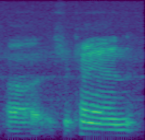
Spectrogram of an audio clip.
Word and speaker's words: Shahtan: And I'm pronouncing it Shahtan because spelled Shahtan, and that's because in the book the author makes a note that that is the actual pronunciation in writing for Satan, as opposed to obviously just saying Satan.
